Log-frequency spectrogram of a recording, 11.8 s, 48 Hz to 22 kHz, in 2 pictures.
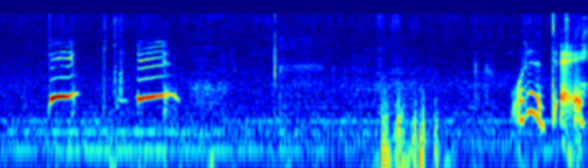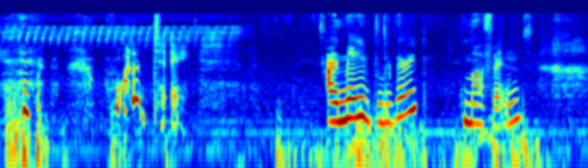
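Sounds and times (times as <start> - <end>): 
steady low mechanical hum: 0.0 - 11.7
speech: 5.3 - 6.5, 9.2 - 11.2
birds hooting outdoors: 6.0 - 8.5.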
